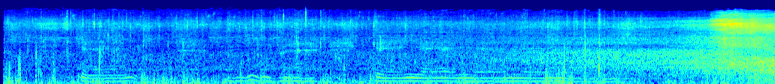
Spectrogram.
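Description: Bicycle tyres hum on a tarmac road.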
